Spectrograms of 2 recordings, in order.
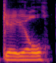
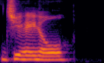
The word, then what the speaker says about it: gaol: People don't tend to tell you that gaol is spelled, it's pronounced jail.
